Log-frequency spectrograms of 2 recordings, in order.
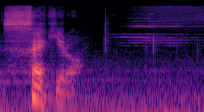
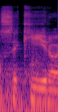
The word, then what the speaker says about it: Sekiro: La pronuncia è Sekiro. Non Sekiro, eccetera.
